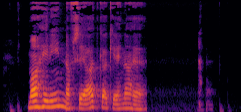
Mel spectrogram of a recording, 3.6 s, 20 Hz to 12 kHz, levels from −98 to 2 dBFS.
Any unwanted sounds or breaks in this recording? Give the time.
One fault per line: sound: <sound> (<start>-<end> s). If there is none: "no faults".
sound: laugh (3.0-3.1 s)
